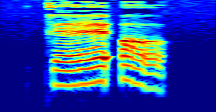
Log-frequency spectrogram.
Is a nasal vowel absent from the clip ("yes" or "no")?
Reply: yes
